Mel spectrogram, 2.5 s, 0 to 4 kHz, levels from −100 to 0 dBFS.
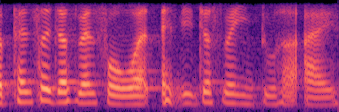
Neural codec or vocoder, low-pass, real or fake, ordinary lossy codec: none; 3.6 kHz; real; none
